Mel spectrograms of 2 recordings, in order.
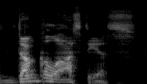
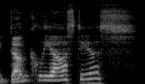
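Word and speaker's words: Dunkleosteus: This is Duncalostius, which I used to say Dunkelostius. That is not how you say it. It's named after a guy called Dunle. Yeah. David Dunl was his name. tall hair. Yeah. The genus Duncalostius is named in his honor.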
